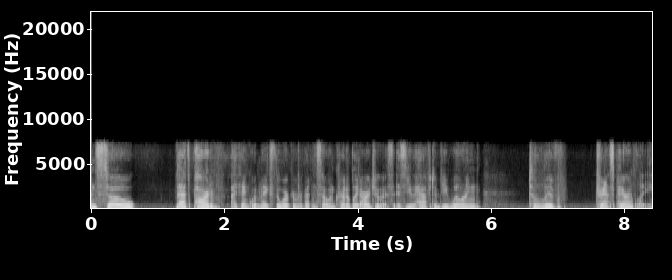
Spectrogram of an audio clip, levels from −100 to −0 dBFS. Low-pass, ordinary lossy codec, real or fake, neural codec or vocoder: 7.2 kHz; Opus, 64 kbps; fake; vocoder, 44.1 kHz, 128 mel bands, Pupu-Vocoder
